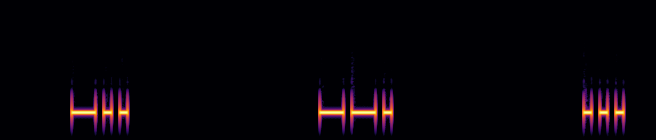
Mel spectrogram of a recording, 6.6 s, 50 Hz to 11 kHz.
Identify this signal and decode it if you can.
Morse code, heard as a keyed tone, about 15 wpm, spaced as for 4 wpm, 700 Hz. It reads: DGS
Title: USA Call Signs - 8x Character Spacing - 15wpm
